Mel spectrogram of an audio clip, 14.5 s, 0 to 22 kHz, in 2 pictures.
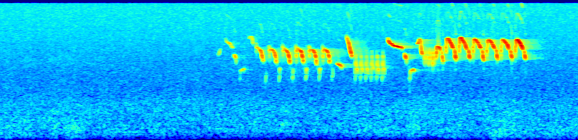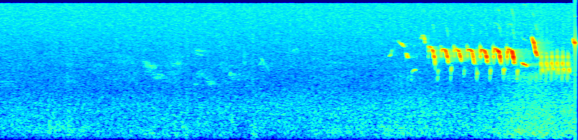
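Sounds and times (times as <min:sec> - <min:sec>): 
background hiss: 0:00.0 - 0:14.4
Eurasian wren Troglodytes troglodytes singing a fast high-pitched trilled phrase: 0:02.9 - 0:06.7, 0:12.2 - 0:14.4.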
